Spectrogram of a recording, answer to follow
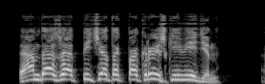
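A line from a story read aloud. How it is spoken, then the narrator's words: Excited shout from behind. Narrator (Russian): азартно крикнул сзади Хэнк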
